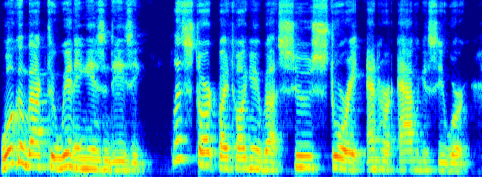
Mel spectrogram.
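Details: Adult woman host; normal speech.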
